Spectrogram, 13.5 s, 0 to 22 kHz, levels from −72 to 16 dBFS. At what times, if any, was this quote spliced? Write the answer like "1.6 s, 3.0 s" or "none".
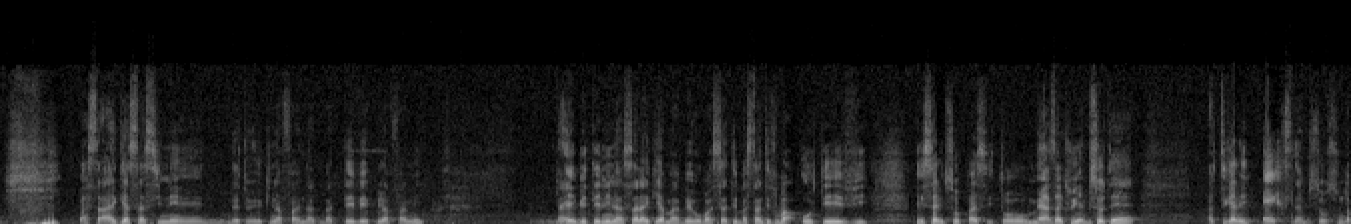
none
